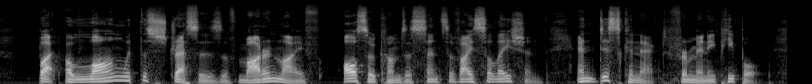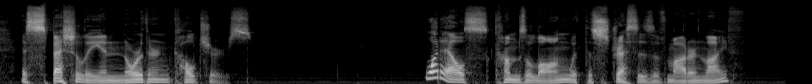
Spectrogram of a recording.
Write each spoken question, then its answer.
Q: What else comes along with the stresses of modern life?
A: A sense of isolation and disconnect comes along with the stresses of modern life.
